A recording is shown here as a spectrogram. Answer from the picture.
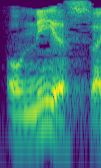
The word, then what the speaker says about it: Oannes: His name was, I don't know how you say it, O-A-N-N-E-S. Oneus, I think, is the way you pronounce it.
